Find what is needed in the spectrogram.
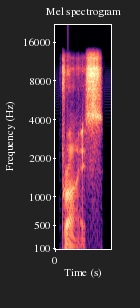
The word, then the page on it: price: British English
